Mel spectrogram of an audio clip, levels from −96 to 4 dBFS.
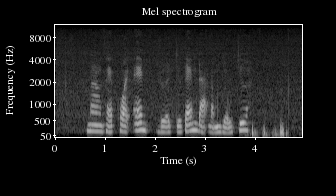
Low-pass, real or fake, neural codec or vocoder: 10.8 kHz; fake; autoencoder, 48 kHz, 128 numbers a frame, DAC-VAE, trained on Japanese speech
